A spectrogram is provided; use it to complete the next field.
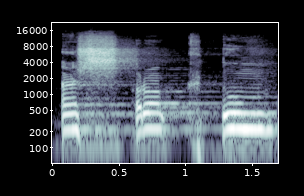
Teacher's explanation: mim sukun dibaca jelas tanpa dengung · huruf Kaf sukun yang memiliki sifat syidah dan hams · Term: izhar syafawi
